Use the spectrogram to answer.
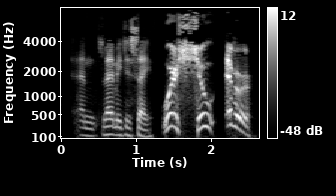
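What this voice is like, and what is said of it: Imitates a cartoon character's voice. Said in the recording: “terrible impression”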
